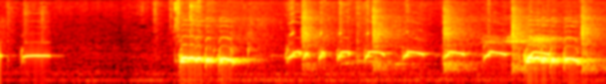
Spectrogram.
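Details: Local zebra dove with a big voice used as a lure: one brief note, a pause, then a trill followed by about seven evenly spaced hooked coos and a final trill.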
